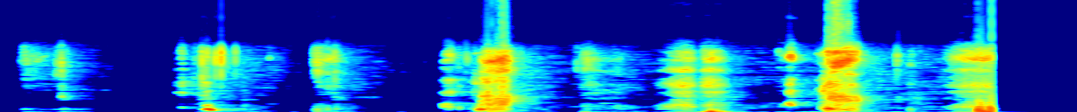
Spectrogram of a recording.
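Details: A pollen-triggered allergic sneezing attack during high pollen, with an attempt to announce the sneezes beforehand: a run of sharp nasal bursts and breathy catches, ending in a few stronger sneezes.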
